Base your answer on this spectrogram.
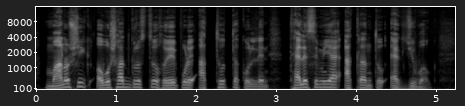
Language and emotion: Bengali, neutral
